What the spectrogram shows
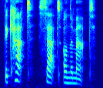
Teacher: Tap on cat and mat. The other words are said quickly. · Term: sentence stress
